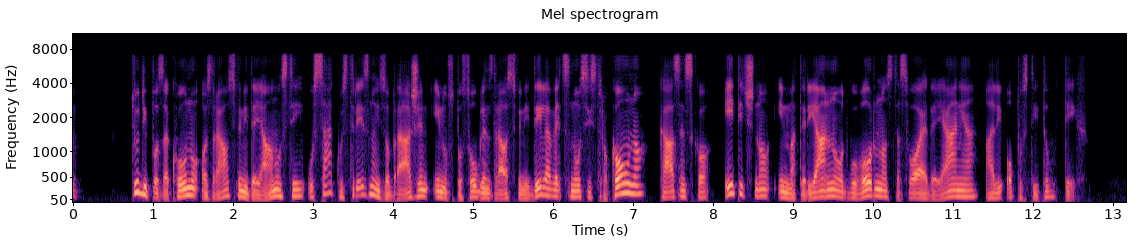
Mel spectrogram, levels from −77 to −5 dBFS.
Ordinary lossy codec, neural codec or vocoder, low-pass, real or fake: none; codec, 16 kHz, about 1 kbps, DyCAST, with the encoder's durations; 7.2 kHz; fake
